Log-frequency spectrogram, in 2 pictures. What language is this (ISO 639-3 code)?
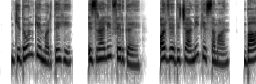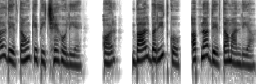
hin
